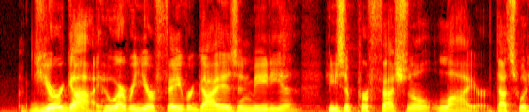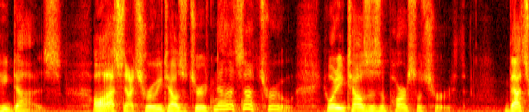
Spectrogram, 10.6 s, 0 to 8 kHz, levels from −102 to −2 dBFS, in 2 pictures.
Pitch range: 125-165 Hz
